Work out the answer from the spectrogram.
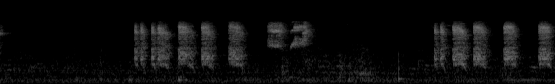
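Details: Aggressive greater green leafbird seeking an opponent gives harsh, rasping squawks in two bursts of about five to six notes each, delivered evenly at roughly four per second, with a quiet stretch between.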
